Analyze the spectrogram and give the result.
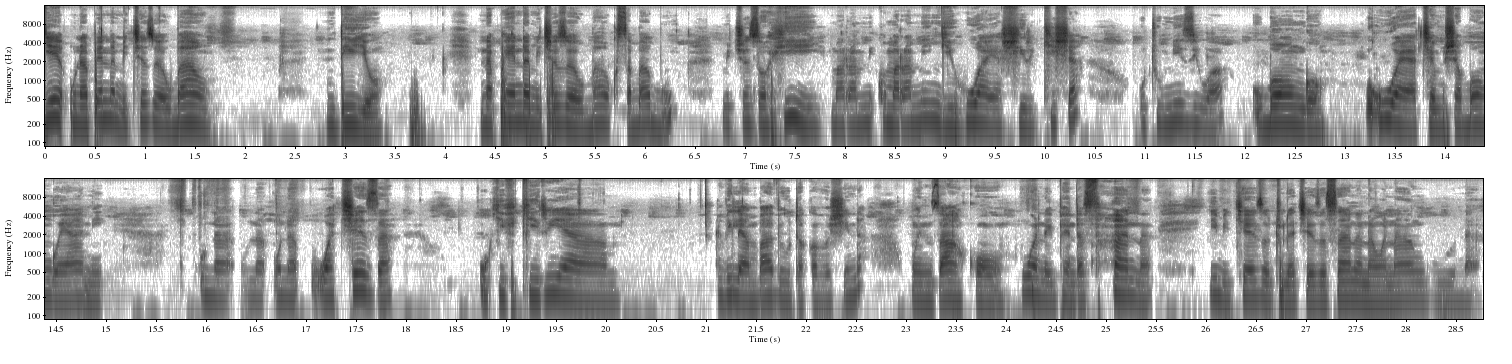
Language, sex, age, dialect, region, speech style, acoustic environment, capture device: Swahili, female, 25-34, Kenya - Nairobi Sheng-influenced, Kenya, relaxed, nature; people talking, mobile / Linux / Chrome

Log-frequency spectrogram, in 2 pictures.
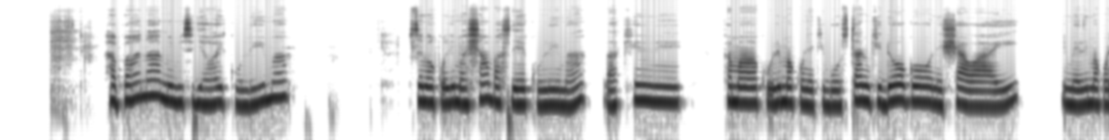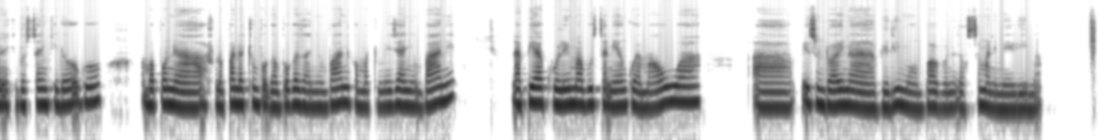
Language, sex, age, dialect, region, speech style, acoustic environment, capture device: Swahili, female, 25-34, Tanzania - Dar es Salaam, Tanzania, happy; relaxed; focused; excited, nature; silence, mobile / Linux / Chrome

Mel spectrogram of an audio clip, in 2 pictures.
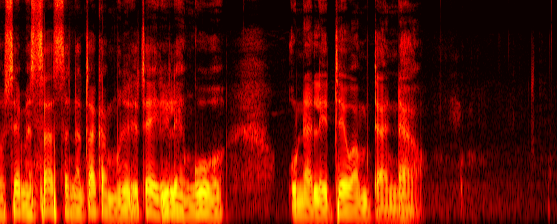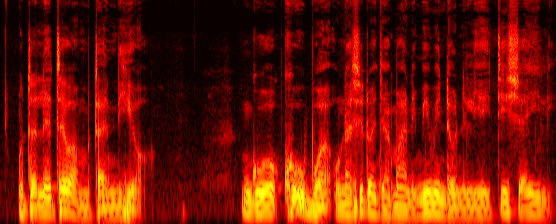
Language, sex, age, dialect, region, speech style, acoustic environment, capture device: Swahili, male, 25-34, Kenya - Kitui, Kenya, relaxed, nature, mobile / Linux / Chrome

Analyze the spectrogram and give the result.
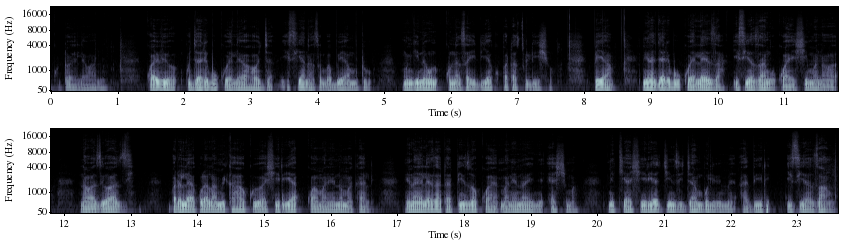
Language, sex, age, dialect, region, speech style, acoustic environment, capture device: Swahili, female, 18-24, Kenya - Nairobi Sheng-influenced, Kenya, excited; happy, silence; nature, mobile / Linux / Chrome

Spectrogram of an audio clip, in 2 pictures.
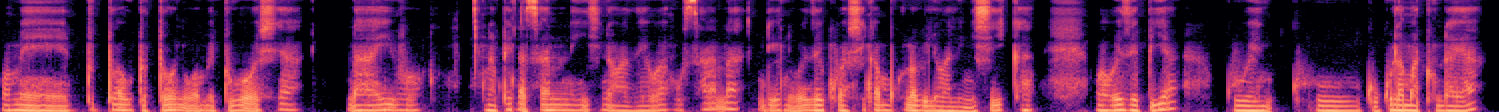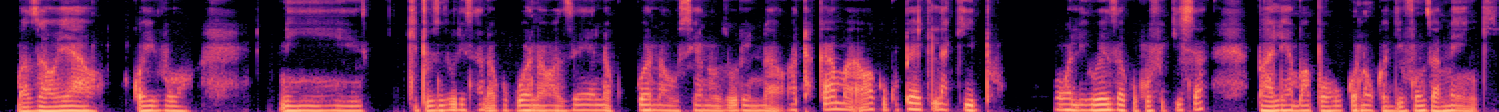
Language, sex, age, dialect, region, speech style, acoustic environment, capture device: Swahili, male, 25-34, Kenya - Nairobi Sheng-influenced, Kenya, relaxed; excited; happy, silence, desktop / Linux / Chrome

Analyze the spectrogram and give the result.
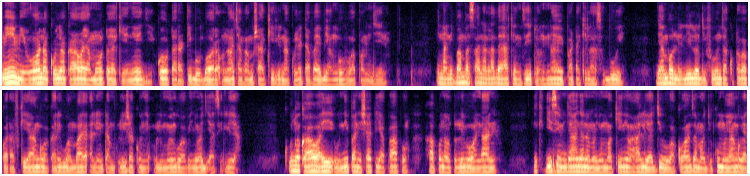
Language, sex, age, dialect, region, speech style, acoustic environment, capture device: Swahili, male, 18-24, Kenya - Nairobi Sheng-influenced, Kenya, happy; relaxed; focused, nature; appliances, mobile / Linux / Chrome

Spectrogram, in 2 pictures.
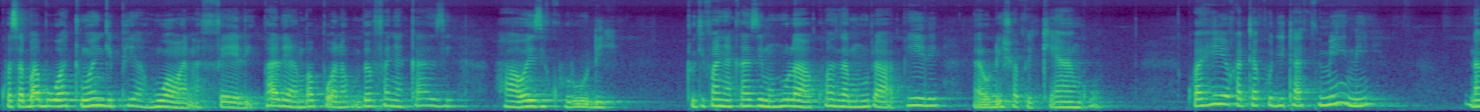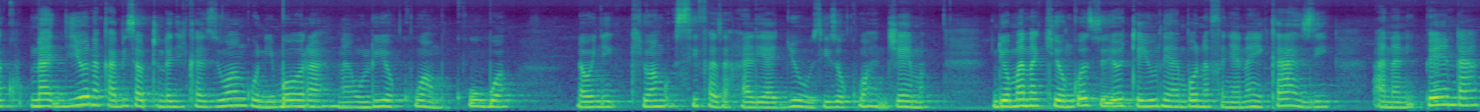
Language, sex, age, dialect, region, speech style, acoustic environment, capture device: Swahili, female, 25-34, Tanzania - Dar es Salaam, Tanzania, happy; excited, nature, mobile / Linux / Chrome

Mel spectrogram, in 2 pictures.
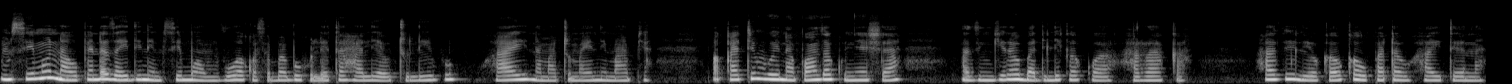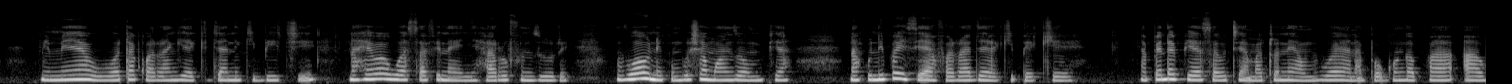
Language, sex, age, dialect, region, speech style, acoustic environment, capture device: Swahili, male, 25-34, Kenya - Nairobi Sheng-influenced, Kenya, relaxed, silence, mobile / Linux / Chrome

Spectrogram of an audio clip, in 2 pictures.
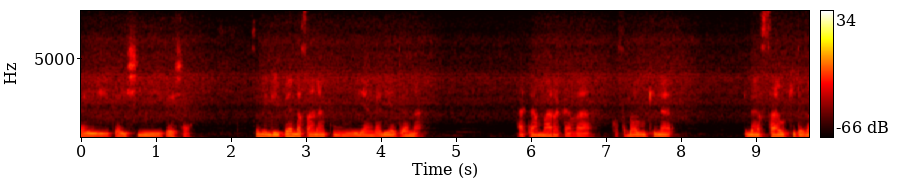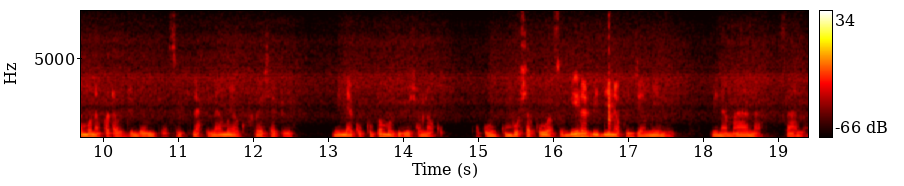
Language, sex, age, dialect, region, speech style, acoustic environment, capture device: Swahili, male, 18-24, Kenya - Nairobi Sheng-influenced, Kenya, happy, nature, desktop / macOS / Chrome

